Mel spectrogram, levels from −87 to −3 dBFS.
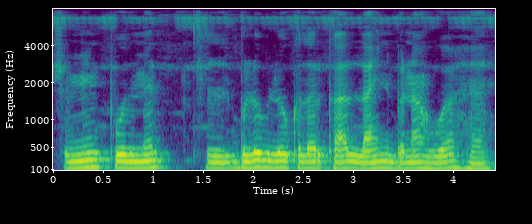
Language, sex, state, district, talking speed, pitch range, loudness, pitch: Hindi, male, Jharkhand, Palamu, 150 wpm, 115-125 Hz, -15 LUFS, 120 Hz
